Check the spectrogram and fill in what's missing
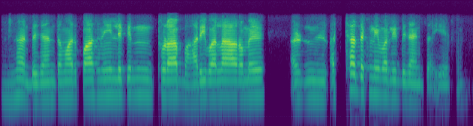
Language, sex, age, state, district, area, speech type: Hindi, male, 45-60, Rajasthan, Karauli, rural, conversation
